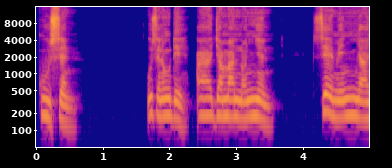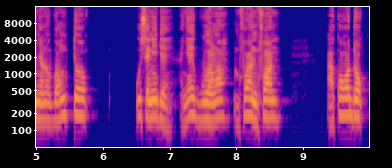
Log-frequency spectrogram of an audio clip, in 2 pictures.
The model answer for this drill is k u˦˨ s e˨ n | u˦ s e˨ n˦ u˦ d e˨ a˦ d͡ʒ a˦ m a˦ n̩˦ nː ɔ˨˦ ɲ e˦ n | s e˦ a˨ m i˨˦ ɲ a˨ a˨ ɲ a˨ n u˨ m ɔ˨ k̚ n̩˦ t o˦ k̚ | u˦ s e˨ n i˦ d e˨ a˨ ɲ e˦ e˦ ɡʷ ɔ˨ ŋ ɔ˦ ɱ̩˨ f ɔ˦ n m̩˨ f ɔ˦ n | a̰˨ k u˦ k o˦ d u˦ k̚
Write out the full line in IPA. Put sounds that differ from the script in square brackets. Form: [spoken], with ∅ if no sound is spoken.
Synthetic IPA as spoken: k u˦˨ s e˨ n | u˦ s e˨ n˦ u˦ d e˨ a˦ d͡ʒ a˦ m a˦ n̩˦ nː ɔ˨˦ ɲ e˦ n | s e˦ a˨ m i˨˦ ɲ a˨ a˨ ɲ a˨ n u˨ [b] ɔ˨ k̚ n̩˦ t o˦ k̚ | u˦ s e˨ n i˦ d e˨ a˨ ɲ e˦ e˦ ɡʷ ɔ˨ ŋ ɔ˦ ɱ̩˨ f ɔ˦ n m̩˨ f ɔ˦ n | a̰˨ k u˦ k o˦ d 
